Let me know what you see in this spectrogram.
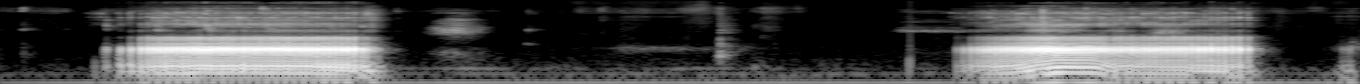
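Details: Two long, loud, rattling snores about four seconds apart, with quiet breathing between, from a Puggle dog; snoring.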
